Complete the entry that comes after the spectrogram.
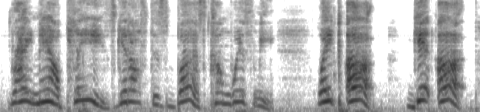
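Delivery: high, loud urgent yelling. Retold or imitated. Begging the lady to wake up and get off, yelling. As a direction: shout her awake, pleading. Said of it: "forgive me if I'm loud".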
